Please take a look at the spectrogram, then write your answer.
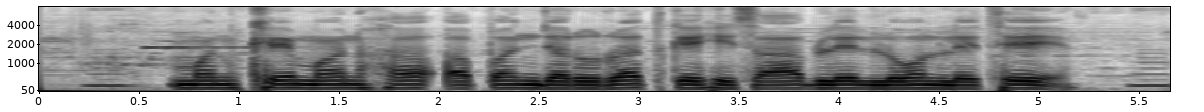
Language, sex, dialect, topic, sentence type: Chhattisgarhi, male, Eastern, banking, statement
